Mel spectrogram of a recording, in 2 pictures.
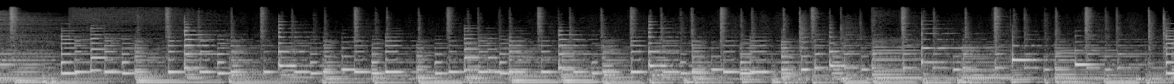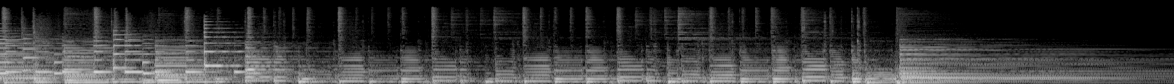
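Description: Nothing here trips the ear at all, so there's simply no fault to point to anywhere in the recording.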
